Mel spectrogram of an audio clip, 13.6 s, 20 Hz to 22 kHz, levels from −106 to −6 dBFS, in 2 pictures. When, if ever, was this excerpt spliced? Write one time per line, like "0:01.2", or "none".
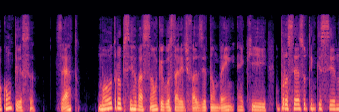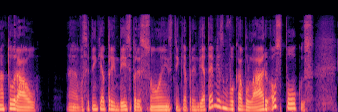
0:05.4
